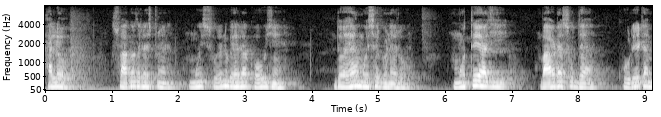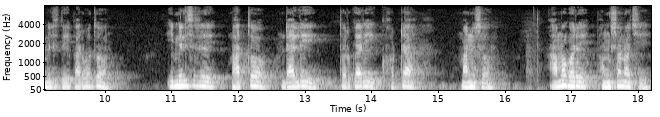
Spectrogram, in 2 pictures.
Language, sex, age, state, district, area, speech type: Odia, male, 45-60, Odisha, Boudh, rural, spontaneous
